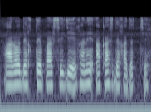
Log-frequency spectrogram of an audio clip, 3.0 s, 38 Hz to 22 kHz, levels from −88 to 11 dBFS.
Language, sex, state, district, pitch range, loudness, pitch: Bengali, female, Assam, Hailakandi, 170-185 Hz, -19 LUFS, 180 Hz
